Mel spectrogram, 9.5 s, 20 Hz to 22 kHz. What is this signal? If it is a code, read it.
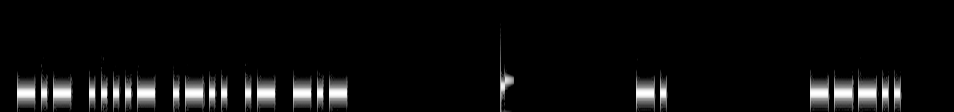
Morse code, heard as a keyed tone, about 20 wpm, spaced as for 13 wpm, 700 Hz. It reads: K4LAK N8
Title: USA Call Signs - 5 Characters - 8x Character Spacing - 20wpm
